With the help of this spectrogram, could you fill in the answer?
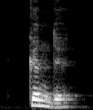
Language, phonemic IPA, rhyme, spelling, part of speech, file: Dutch, /ˈkʏn.də/, -ʏndə, kunde, noun, Nl-kunde.ogg
- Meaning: skill, competency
